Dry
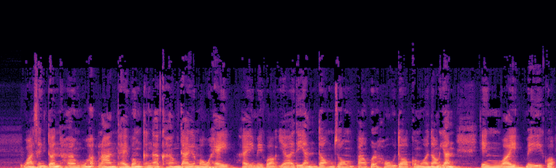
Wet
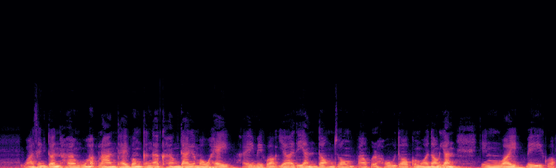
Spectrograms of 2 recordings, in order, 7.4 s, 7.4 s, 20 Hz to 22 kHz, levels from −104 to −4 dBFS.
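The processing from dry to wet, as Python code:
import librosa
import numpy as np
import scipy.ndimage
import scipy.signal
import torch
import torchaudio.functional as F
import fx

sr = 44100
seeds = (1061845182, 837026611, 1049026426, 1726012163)

y = scipy.signal.sosfilt(scipy.signal.butter(2, 1100.0, 'lowpass', fs=sr, output='sos'), x)
y = fx.attack_slew(y, sr, db_per_s=160.0)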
